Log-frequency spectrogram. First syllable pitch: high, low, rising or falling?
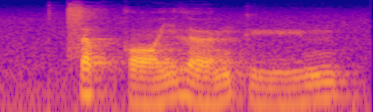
high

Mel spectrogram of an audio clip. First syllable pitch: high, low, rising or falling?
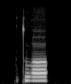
high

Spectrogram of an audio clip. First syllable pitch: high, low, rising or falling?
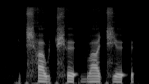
low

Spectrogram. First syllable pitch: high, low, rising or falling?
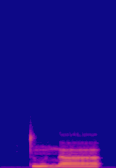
rising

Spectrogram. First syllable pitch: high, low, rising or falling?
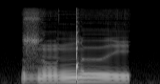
rising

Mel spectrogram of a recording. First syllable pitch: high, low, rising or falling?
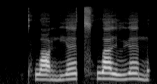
low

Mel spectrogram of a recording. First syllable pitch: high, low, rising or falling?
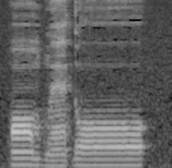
high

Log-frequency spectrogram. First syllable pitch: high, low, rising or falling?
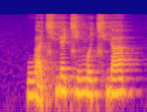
low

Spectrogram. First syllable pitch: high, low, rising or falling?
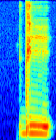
low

